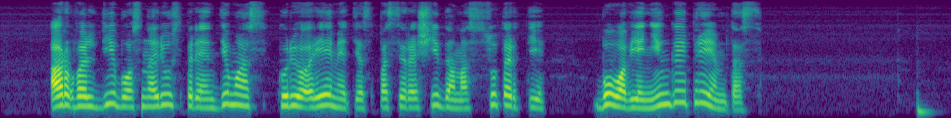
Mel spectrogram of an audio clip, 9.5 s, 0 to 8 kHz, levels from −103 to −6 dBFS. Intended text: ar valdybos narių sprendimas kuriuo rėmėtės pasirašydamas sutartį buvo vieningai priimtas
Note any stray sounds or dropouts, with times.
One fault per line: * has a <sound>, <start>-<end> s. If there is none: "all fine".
all fine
